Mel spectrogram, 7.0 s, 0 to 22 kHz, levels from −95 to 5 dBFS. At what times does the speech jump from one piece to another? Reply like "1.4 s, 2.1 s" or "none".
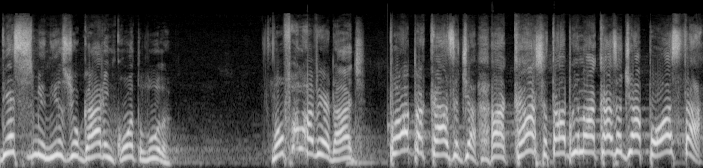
3.9 s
